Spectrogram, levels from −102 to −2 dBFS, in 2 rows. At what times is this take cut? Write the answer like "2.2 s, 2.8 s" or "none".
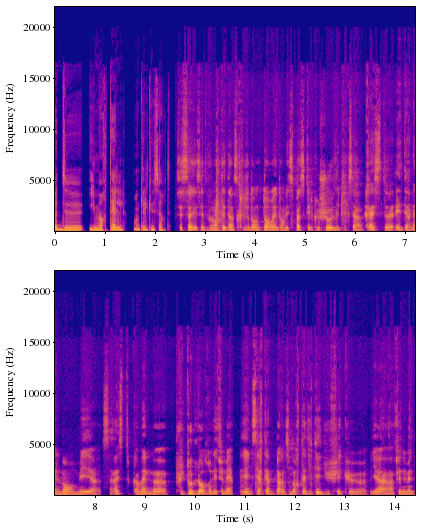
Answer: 2.4 s, 6.2 s, 8.2 s, 10.9 s, 13.4 s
